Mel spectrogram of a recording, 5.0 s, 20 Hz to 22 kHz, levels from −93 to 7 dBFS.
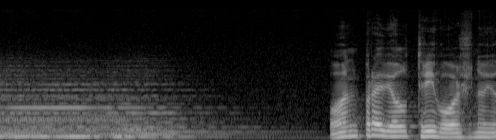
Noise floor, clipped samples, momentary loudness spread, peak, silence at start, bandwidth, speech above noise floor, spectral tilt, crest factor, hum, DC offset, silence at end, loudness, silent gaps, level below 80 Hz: -65 dBFS; under 0.1%; 17 LU; -10 dBFS; 0 s; 11 kHz; 39 dB; -8.5 dB/octave; 20 dB; none; under 0.1%; 0 s; -29 LUFS; none; -62 dBFS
